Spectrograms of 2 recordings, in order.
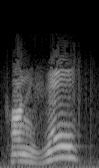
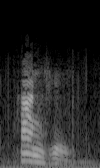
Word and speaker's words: conge: Now, for $50 bill, your last knee action word is pronounced conge, or the anglicized conge, spelled C-O-N-G-E.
